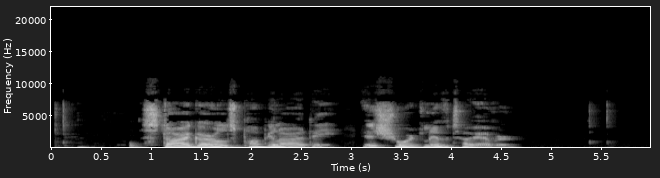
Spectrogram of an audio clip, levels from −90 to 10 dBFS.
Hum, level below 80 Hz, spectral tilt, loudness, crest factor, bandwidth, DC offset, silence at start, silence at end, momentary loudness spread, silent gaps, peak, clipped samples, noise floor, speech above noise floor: none; -60 dBFS; -5 dB/octave; -19 LUFS; 16 dB; 7.4 kHz; under 0.1%; 0.8 s; 1.4 s; 16 LU; none; -4 dBFS; under 0.1%; -85 dBFS; 66 dB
